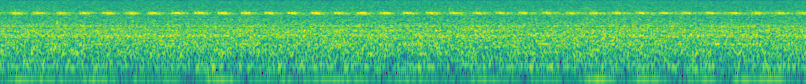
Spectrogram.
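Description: Room tone: a steady hiss with a low hum, and no distinct sound.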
